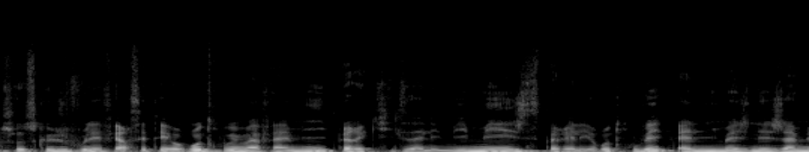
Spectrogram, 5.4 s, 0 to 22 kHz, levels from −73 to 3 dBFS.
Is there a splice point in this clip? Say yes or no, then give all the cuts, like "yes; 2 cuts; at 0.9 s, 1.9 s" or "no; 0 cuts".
yes; 2 cuts; at 2.2 s, 4.5 s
